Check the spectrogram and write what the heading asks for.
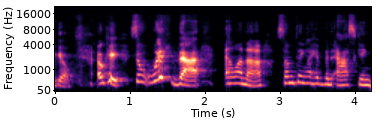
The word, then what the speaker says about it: Elena: Well, Elena, and I want to say to everyone that that yes, Elena's name is pronounced Elena, not Elena.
